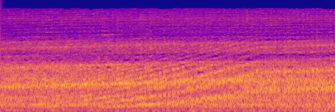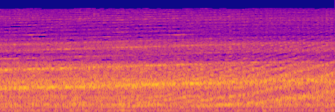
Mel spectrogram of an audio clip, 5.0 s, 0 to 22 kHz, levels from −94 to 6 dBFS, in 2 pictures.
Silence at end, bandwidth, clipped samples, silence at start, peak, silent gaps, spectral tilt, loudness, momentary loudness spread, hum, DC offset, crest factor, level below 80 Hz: 0 s; 16 kHz; under 0.1%; 0 s; 0 dBFS; none; -4 dB/octave; -14 LUFS; 3 LU; none; 0.2%; 14 dB; -38 dBFS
